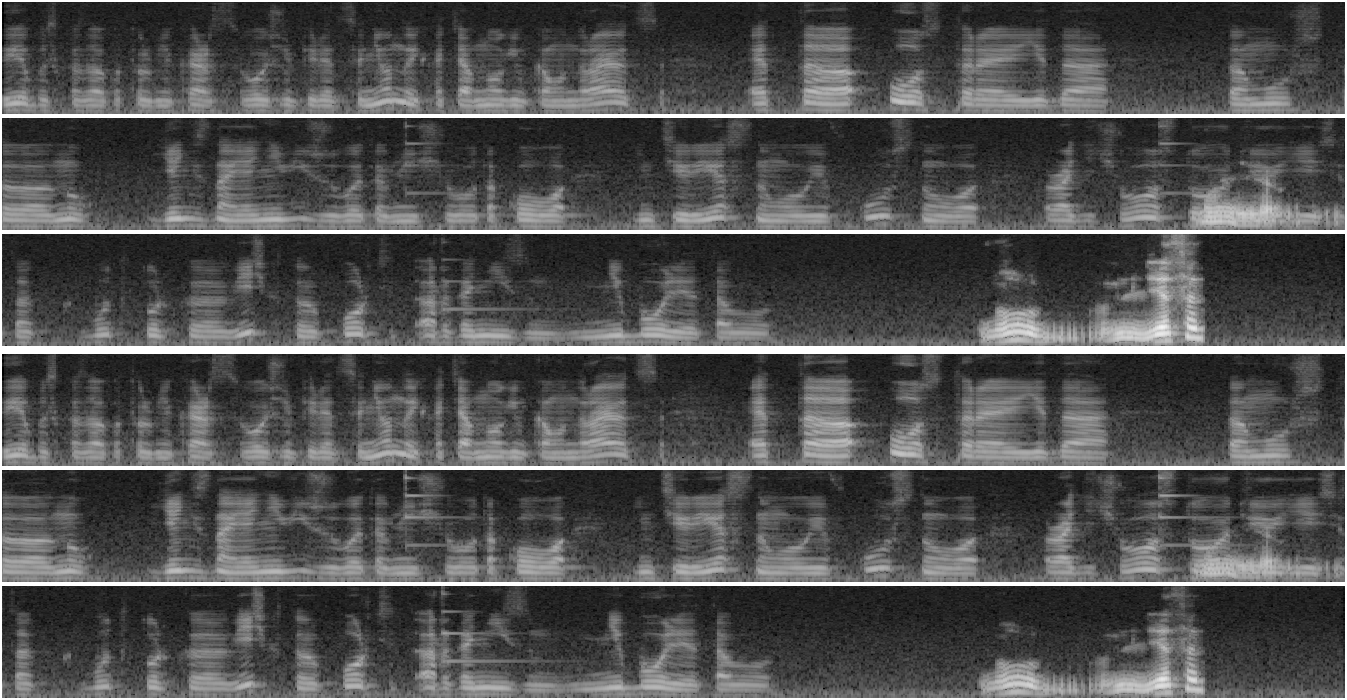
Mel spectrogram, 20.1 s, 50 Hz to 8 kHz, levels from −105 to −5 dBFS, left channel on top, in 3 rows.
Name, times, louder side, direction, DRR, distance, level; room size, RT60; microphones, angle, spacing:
voice 1, 0.0-3.3 3.7-5.6 6.1-11.6 11.9-17.3, right 1 dB, 30° right, 3.2 m, -42 dB
sound 1, 8.7-9.3 12.5-13.2 15.6-16.4, right 10 dB, 55° right, 7.5 m, -54 dB
voice 2, 12.7-13.1 18.3-19.4, left 5 dB, 90° left, 0.5 m, -25 dB
head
